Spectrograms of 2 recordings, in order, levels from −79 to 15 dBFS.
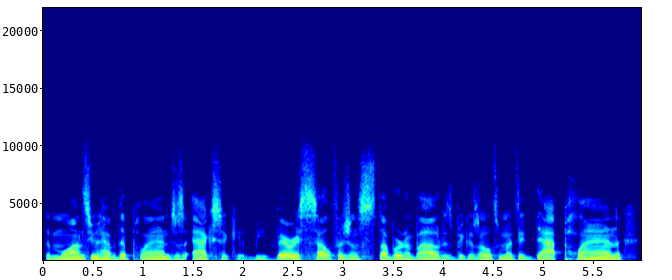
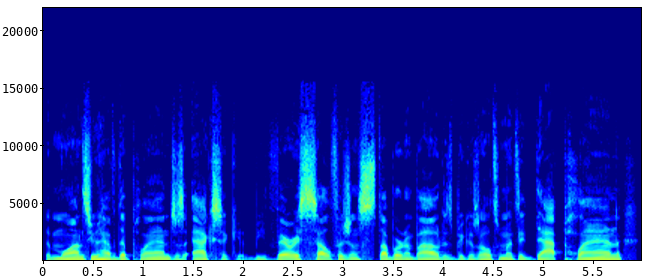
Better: second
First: muffled; slightly; fading above 3 kHz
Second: none

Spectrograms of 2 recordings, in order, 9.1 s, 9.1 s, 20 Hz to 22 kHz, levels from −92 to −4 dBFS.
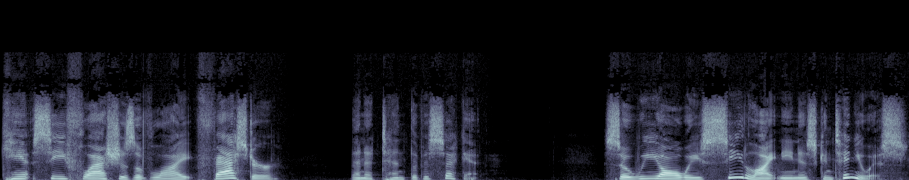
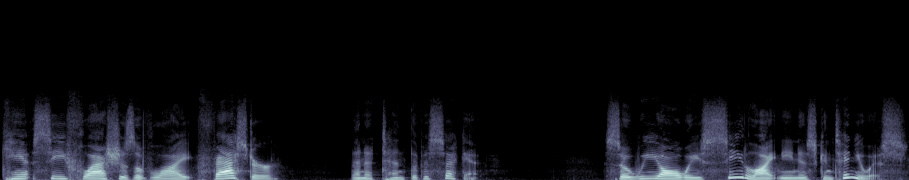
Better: first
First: none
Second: muffled; very; fading above 4 kHz

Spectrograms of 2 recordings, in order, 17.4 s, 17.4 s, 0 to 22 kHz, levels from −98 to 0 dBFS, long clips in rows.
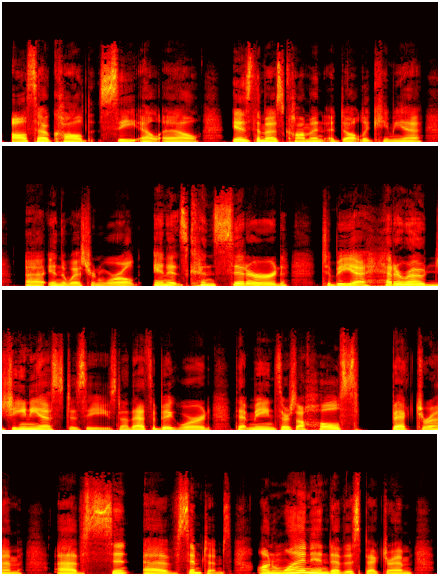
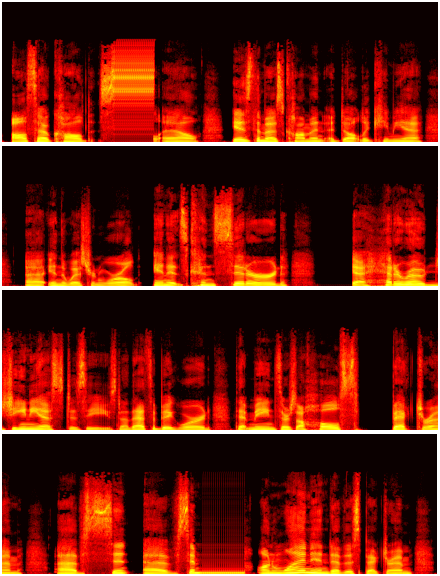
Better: first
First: none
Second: audio freezing; at 1 s, at 7.5 s and at 15 s

